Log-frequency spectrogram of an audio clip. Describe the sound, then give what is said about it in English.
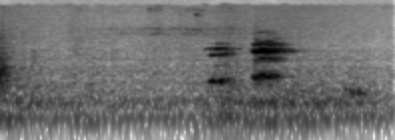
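A black male cat gives two short meows in quick succession, soft, against faint background hum and no talking. “Fordham is a black cat, like black.”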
